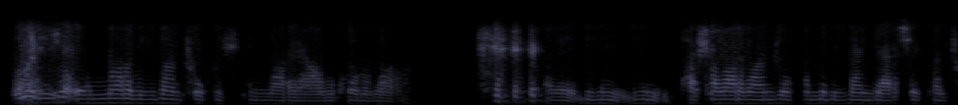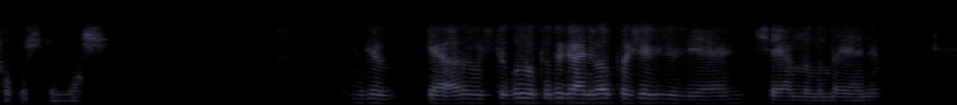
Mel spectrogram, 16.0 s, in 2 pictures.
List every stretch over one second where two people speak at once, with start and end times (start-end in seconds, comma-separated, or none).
none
